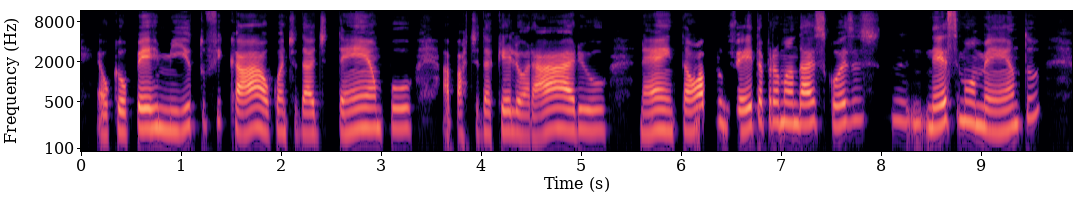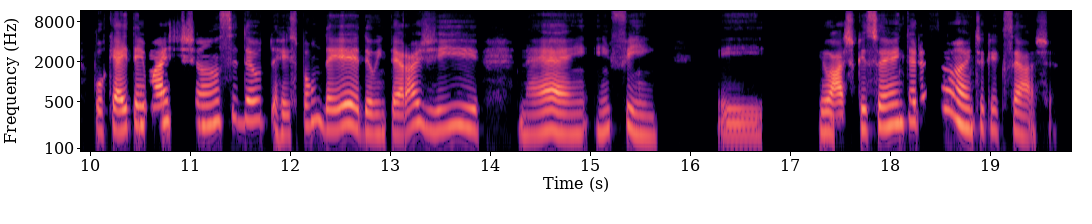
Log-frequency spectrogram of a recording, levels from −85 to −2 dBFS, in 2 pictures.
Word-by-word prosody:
é - - -5
o 155 - -4
que - - -6
eu 175 - +1
permito 200 +3 +1
ficar 205 -5 +5
ou 180 - 0
quantidade 170 -1 -3
de - - -38
tempo, 200 +2 0 0.3
a - - -4
partir - - -7
daquele 175 0 -3
horário, 190 +4 +4 0.3
né, 175 +2 +3
então, 185 +1 0
aproveita 220 -1 +1
para 250 0 -2
mandar 235 -1 +4
as 245 - -4
coisas 260 - -4
ne 250 -2 -11
nesse 235 +6 +2
momento, 230 - -2 0.4
porque, 185 +2 -5
aí, 185 +1 +5
tem 215 +1 0
mais 220 +4 +4
chance 235 +5 -3
de 260 +2 -3
eu 260 +1 -2
responder, 210 +4 0
de 175 - -4
eu 165 - -6
interagir", 195 +4 -2 0.4
né, 170 +1 +1
e 165 +1 -11
enfim, 175 -4 -7 0.6
eh, 80 -1 -9 0.6
eu 175 0 -1
acho 165 +1 +3
que 195 - -2
isso 195 +3 0
é 210 +2 +3
interessante, 245 - -2
que 190 -1 -9
que - - -16
você - - -3
acha? - - -5
200 Hz, 150 wpm, -25 LUFS, 180-230 Hz, 0.6 s, ficar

